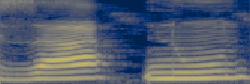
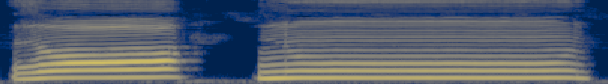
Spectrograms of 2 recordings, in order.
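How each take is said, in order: First: The first letter is said thin and light. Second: The first letter is said heavy and full. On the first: The speaker calls it wrong. "जा नून नहीं पढ़ा" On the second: The speaker calls it right. "इसको मोटा करके पढ़ा"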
